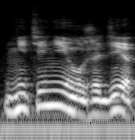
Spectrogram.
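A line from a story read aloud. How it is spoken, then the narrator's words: Grumbling. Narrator (Russian): пробурчал Александр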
